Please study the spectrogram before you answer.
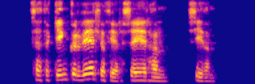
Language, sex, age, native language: Icelandic, male, 20-29, Icelandic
